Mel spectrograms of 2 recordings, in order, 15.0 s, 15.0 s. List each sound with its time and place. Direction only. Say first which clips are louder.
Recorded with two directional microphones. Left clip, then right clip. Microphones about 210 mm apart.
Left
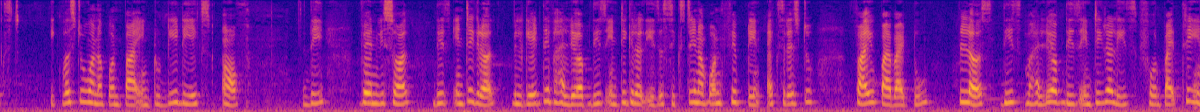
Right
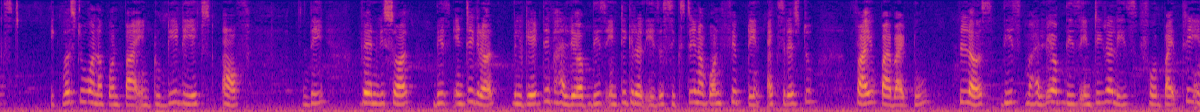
0.2 s a woman's voice: left 7 dB; 35° left (ahead or behind)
